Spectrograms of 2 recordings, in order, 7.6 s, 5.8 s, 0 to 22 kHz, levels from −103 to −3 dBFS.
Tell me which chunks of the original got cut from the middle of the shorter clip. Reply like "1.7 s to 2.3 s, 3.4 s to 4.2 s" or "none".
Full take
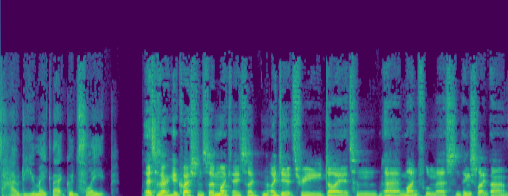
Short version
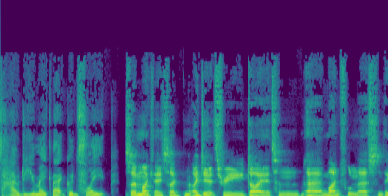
1.9 s to 3.1 s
